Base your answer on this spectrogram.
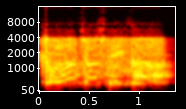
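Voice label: player killed enemy mood med, speech japanese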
